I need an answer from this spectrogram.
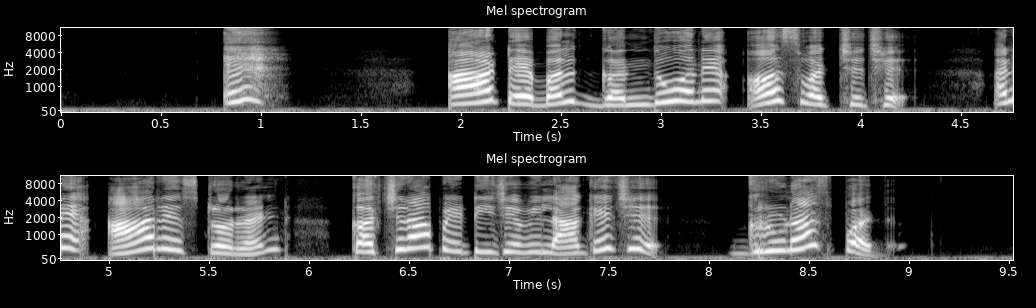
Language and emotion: Gujarati, disgusted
